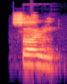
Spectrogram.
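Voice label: "sorry", Nigerian Pidgin, female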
